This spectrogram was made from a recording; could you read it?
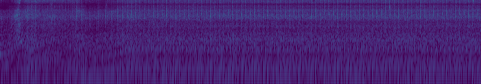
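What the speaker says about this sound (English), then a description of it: "Turn the mill on here." A model mining mill powers up with a brief rising whine, then settles into a steady, continuous motorized hum and rattle, close and unbroken, with no voices.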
